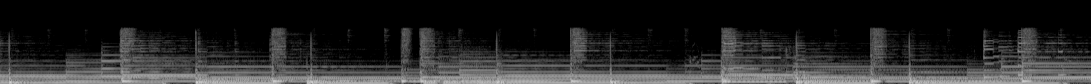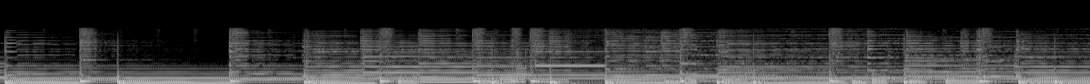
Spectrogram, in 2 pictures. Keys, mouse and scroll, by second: 0.4 click, 1.0 click, 6.2 click, 7.8 click, 9.6 click, 10.4-10.8 scroll down 1, 13.5 click, 15.3 click, 15.9 click, 16.9 click, 18.1 click, 18.8 click, 18.8 click, 19.2 scroll down 2, 21.1 scroll up 2.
